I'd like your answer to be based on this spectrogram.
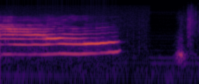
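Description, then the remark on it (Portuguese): A cat lets out one long, loud, drawn-out meow, rising slightly in pitch, followed by quiet and a brief soft sound near the end. “Tareco, alimento para gatos.”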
